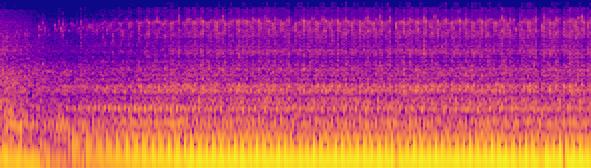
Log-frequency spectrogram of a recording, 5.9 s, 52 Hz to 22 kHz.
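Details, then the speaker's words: Freshly rebuilt engine FM95049UCE, good compression, oil pressure and water temperature: deep, even low rumble settling steadily as revs rise slightly, no knocks or misses; healthy running after rebuild. "I'm very pleased with all the parameters, the oil pressure and the water temperature it holds, and the compression."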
